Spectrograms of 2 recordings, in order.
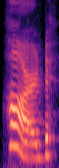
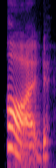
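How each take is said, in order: First: It is said in an American English accent. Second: It is said in a British English accent.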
